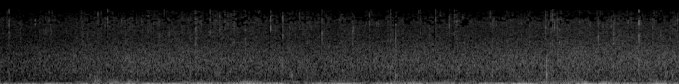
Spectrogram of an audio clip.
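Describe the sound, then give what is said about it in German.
Raindrops patter steadily from leaves, a soft, even hiss of rain with scattered brighter individual drips ticking through it. No voices, just the gentle, continuous wash of falling water. “Dann wirst du nur noch wenige Tropfen sanft von den Blättern fallen hören.”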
